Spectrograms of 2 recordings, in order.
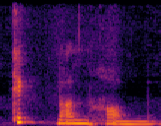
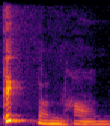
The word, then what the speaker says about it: Thich Nhat Hanh: Thich Nhat Hanh. Thich Nhat Hanh. Is that right? Thich Nhat Hanh.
